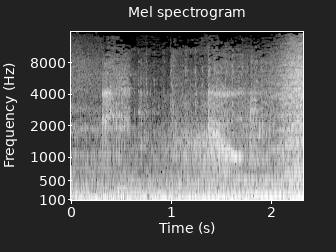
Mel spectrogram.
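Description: Dark trailer music and sound design: a steady low drone under a few sharp hits, with a falling sweep about one and a half seconds in.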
